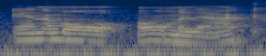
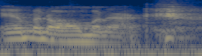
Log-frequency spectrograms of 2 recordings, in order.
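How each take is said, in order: First: The first word is said with all three syllables. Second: The first word is squeezed into two syllables. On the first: The speaker calls it right. "We know that I have a difficulty saying that correctly" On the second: The speaker calls it wrong. "just say it the way my brain wants to say it"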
